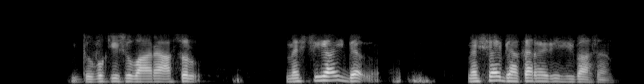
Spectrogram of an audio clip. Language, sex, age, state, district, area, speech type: Kashmiri, male, 18-30, Jammu and Kashmir, Kulgam, rural, conversation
